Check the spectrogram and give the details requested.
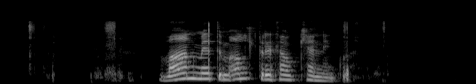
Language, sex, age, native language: Icelandic, female, 50-59, Icelandic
